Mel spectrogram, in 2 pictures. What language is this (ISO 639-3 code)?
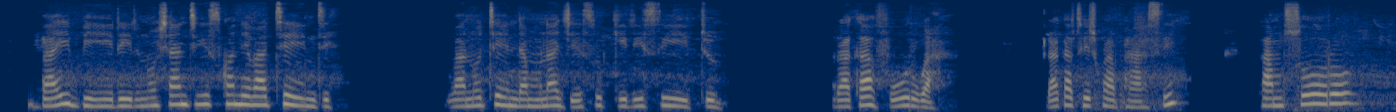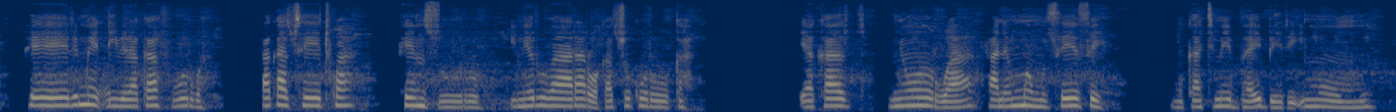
sna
